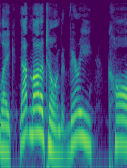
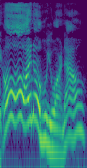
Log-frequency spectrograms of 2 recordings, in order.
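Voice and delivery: lightly voiced customer recognising him, higher; a hint of delighted surprise, higher; recognition; 7 semitones higher, 3 dB louder than usual. Customer suddenly placing the phone voice, a touch higher.

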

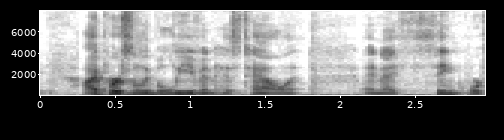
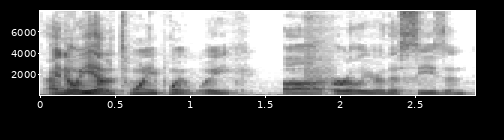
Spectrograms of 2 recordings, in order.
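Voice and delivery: ordinary talk

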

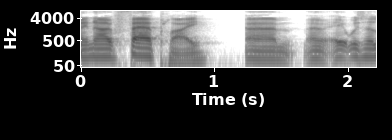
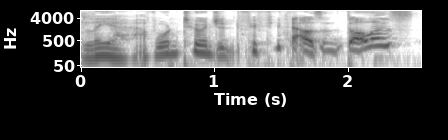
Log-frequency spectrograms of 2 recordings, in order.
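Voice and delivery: excited telling; 8 semitones higher than usual. Retold or imitated. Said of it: "so excited".

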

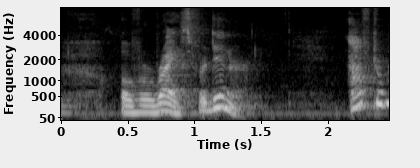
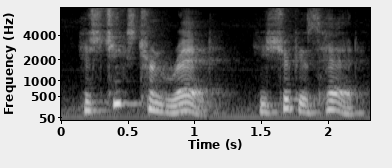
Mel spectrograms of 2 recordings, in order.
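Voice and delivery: ordinary delivery

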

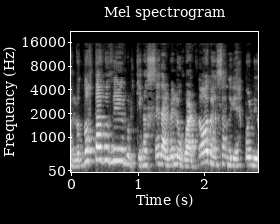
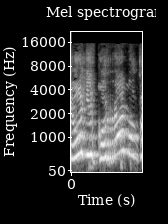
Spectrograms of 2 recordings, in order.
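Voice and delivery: much higher and louder alarmed call; urgent shout; 5 dB louder, much slower than usual. Retold or imitated. Daughter yelling to her mother as police charge, a high alarmed shout. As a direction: yell at her to run now.

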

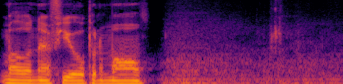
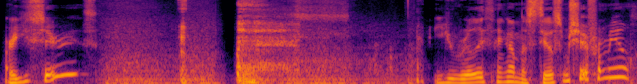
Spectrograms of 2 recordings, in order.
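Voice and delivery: high, quick incredulous retort; mock disbelief; 6 semitones higher, faster than usual. Telling the checkout lady off, high incredulous mock outrage. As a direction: act offended at being suspected.

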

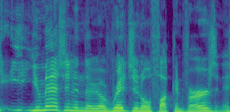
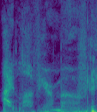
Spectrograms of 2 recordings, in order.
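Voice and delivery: whisper; 4 semitones higher, 11 dB quieter than usual. Retold or imitated. Second kid's retold line.

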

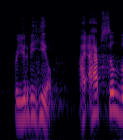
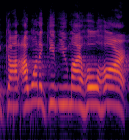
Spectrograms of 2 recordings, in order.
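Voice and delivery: loud, higher, drawn-out declaration to God; fervent worship cry; 5 semitones higher, 12 dB louder than usual. Retold or imitated. Worshipper offering a whole heart to God, fervent cry. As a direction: proclaim it slowly with swelling fervour.

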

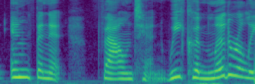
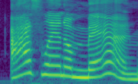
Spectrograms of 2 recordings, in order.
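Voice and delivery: slow, stern retort, louder and higher; 6 semitones higher, 6 dB louder, slower than usual. A narrator's reading. Mister Beaver sternly corrects the children, slow and stern. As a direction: bristle at the question, slowly. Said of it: "Mister Beaver said sternly".

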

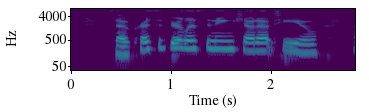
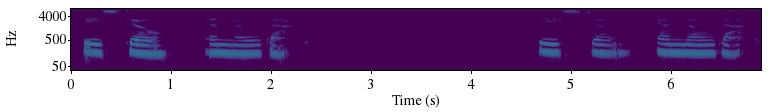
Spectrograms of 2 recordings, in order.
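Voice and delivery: slow, soft meditation voice, drifting into whispers; guided meditation; 6 dB quieter, much slower than usual. Acted. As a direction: guide them into stillness with long pauses. Leads a walking meditation.

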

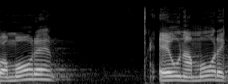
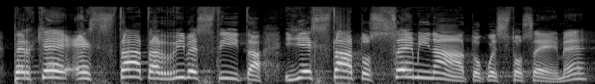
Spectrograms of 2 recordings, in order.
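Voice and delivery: loud, high, fervent preaching; preaching at full force; 6 semitones higher, 8 dB louder than usual. Acted. Pastor exhorting the church on love, preaching at full force. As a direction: drive it home to the congregation.

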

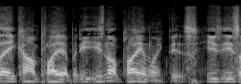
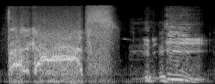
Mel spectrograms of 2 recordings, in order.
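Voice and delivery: mock shout; 7 semitones higher, 4 dB louder, much slower than usual. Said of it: "Screaming out".

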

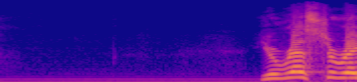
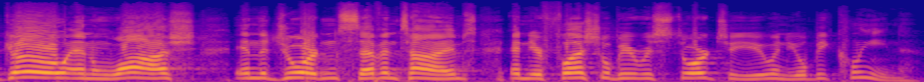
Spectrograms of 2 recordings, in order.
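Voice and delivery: scripture reading; 2 semitones higher, 6 dB louder than usual. Acted. Scripture read aloud.

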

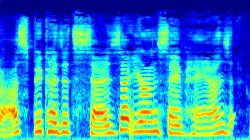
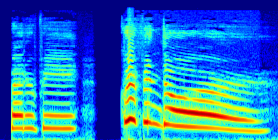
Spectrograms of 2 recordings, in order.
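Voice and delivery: big drawn-out Gryffindor, louder and higher; hat's announcement; 8 semitones higher, 10 dB louder, slower than usual. A narrator's reading. Sorting Hat announcing Harry's house to the hall, drawn out loud. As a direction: proclaim it to the whole hall.

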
